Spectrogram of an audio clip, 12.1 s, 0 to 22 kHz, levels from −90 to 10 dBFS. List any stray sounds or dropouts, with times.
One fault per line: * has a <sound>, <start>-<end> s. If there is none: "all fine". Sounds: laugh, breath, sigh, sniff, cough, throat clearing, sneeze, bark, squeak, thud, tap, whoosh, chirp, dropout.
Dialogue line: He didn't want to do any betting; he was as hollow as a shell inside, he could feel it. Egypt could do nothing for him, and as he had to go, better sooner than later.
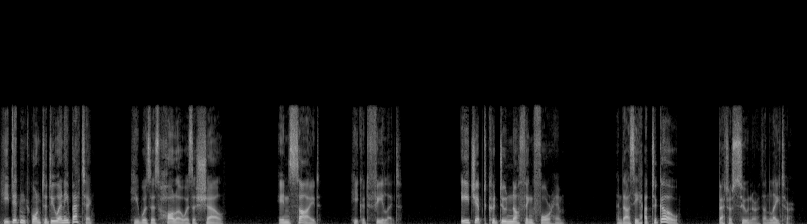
* has a dropout, 9.6-9.7 s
